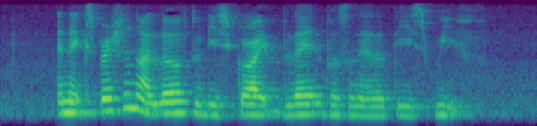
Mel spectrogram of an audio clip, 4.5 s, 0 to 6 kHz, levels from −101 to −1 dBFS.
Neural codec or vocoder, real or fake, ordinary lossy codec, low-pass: none; real; MP3, 48 kbps; 5.4 kHz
